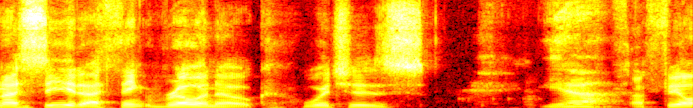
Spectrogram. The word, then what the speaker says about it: Roanoke: got it wrong because I misread Roanoke. All this time, I thought it was with an A-O and not O-A, so I pronounced it in my head Raoke and Raonoke, and I like the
